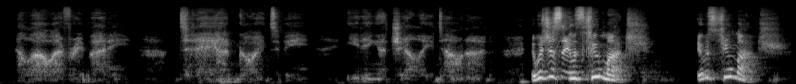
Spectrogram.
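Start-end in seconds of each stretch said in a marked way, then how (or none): 0.2-5.0 hushed, very soft, close ASMR whisper. Imitating an asmr video of someone eating a donut: imitating an asmr whisper. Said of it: "that was actually pretty good".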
